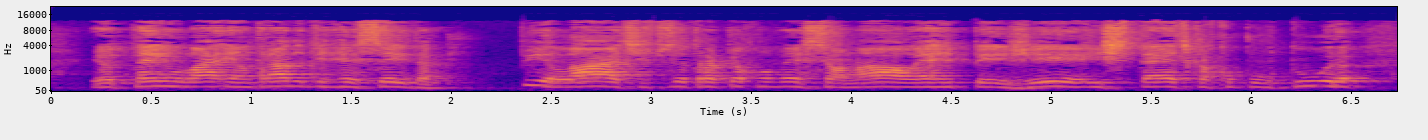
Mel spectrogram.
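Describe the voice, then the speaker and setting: Against noticeable background noise and audible room echo, a man speaks at a high pitch with fairly even intonation. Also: moderate pace. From Brazil, Rio de Janeiro. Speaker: business coach for health professionals. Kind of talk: live-stream talk.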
